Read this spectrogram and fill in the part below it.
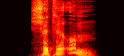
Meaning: inflection of umschütten: 1. first-person singular present 2. first/third-person singular subjunctive I 3. singular imperative
- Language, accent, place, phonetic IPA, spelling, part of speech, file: German, Germany, Berlin, [ˌʃʏtə ˈʊm], schütte um, verb, De-schütte um.ogg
